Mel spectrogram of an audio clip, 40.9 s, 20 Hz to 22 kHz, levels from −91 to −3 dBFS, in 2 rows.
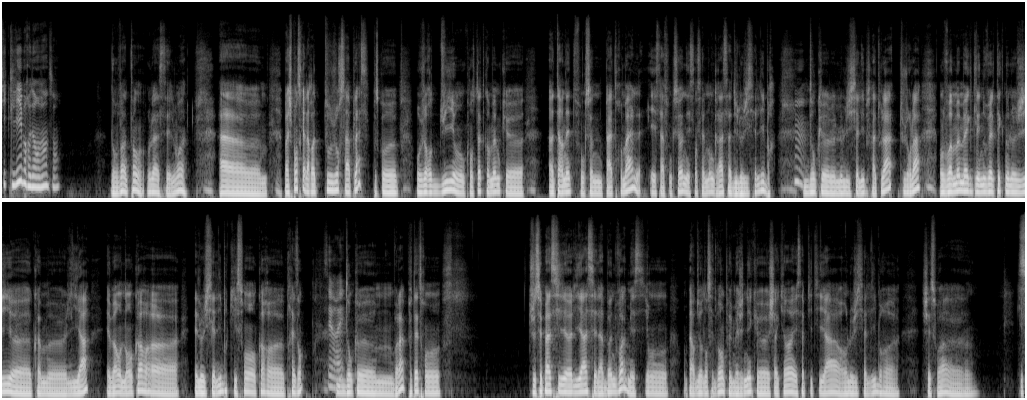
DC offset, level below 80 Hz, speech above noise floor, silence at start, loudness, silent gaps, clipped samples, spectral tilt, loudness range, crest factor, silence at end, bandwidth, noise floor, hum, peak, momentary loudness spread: under 0.1%; -36 dBFS; 53 dB; 0 s; -21 LUFS; none; under 0.1%; -7.5 dB/octave; 3 LU; 18 dB; 0 s; 12.5 kHz; -72 dBFS; none; -2 dBFS; 8 LU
